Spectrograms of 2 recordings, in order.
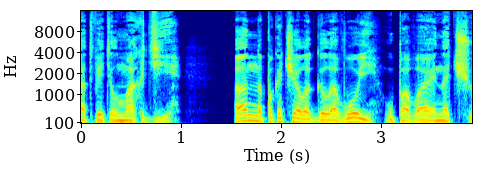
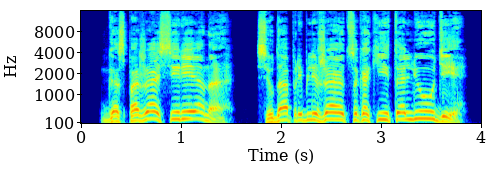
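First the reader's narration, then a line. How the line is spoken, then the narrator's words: Shouting from a distance. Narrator (Russian): крикнул Люфти со своего наблюдательного поста на вершине выступа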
